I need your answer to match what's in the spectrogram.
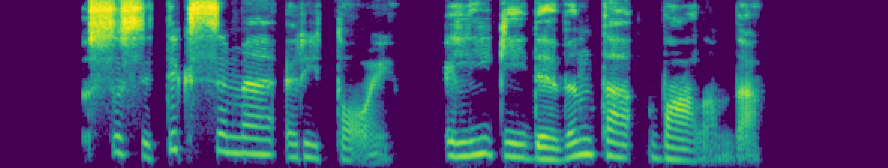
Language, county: Lithuanian, Klaipėda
